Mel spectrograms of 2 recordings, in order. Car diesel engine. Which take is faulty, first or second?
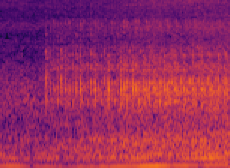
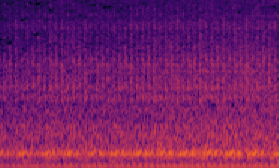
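first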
